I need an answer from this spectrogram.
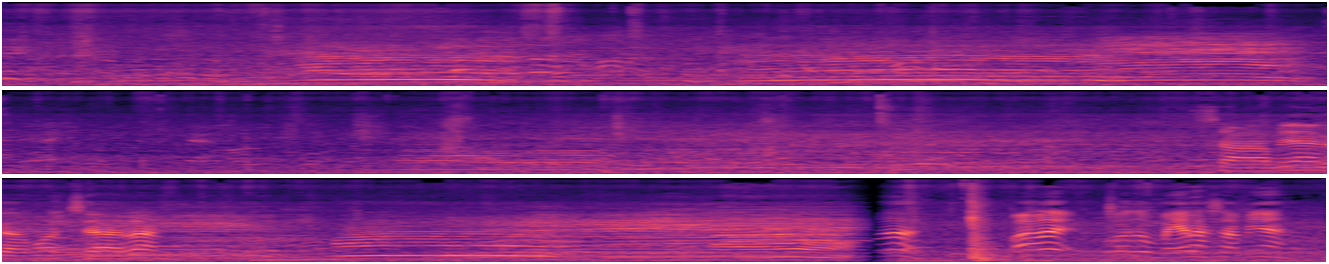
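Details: Giant cattle being unloaded from a truck give a series of drawn-out, wavering moos of about two seconds each, rising and falling in pitch, with quieter gaps between and a sharp knock near the end.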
